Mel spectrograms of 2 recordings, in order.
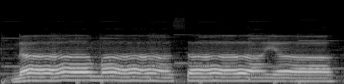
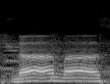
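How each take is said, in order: First: Each syllable has a drawn-out vowel. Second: Each syllable has a short vowel. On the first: "bacaan mad" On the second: "baris atas atau fathah"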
